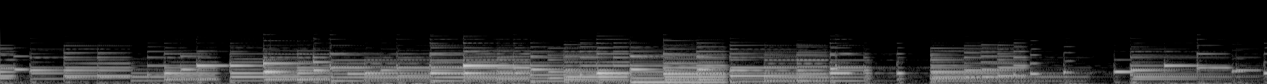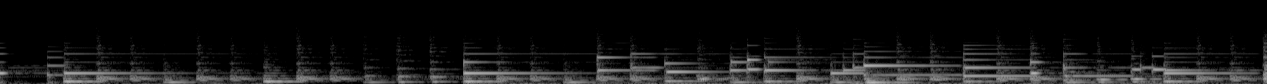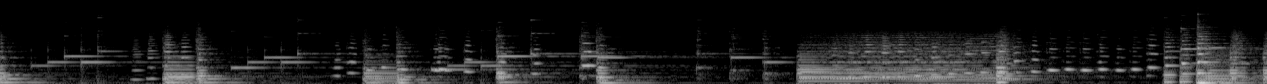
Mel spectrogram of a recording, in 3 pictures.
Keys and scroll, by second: 1.2 ctrl+z, 9.8 Delete, 10.1 Delete, 10.4 Delete, 13.4 Tab, 13.7 Tab, 15.0 ctrl+c, 16.3 ctrl+v, 25.9 Tab, 28.8 ctrl+z, 29.9 Tab, 30.2 ctrl+c, 31.4 Tab, 31.5 ctrl+v, 31.8 ctrl+z, 32.1 ctrl+z, 32.8 u, 33.1 Tab.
